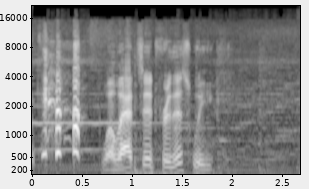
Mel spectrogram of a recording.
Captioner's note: laughter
